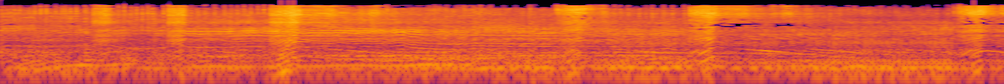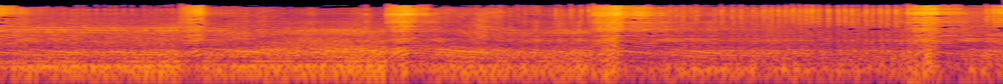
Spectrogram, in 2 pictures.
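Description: Several sand-quad ATV engines running together, idling with repeated revs that rise and fall in pitch.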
